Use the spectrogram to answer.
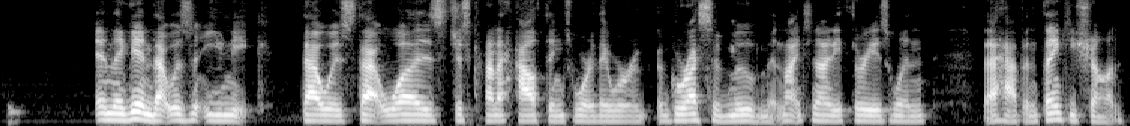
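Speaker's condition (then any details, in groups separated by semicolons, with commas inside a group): No condition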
